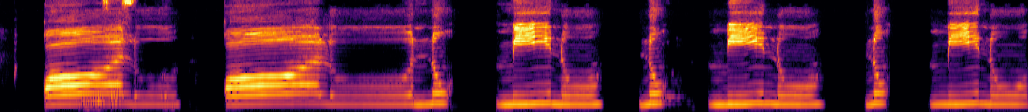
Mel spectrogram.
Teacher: benar-benar tertahan terkunci suaranya sama nafasnya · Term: Hamzah sukun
